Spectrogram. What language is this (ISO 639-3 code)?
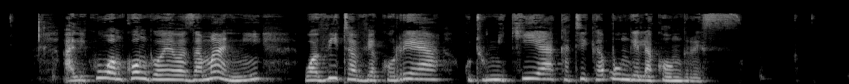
swa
